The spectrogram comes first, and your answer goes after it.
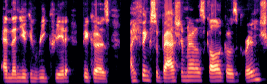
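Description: A man's voice: medium pitch, brisk, no room sound, studio quality. A man co-hosting a casual comedic chat, rambling with restarts and joking around. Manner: rambling, restarts mid-sentence, jokey and animated. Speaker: podcast co-host.

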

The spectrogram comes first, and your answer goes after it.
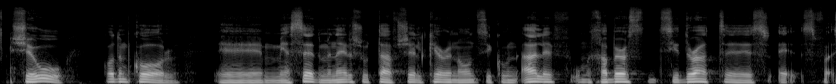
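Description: A man, a native English speaker with an American accent, hosting a podcast interview in a halting way, with frequent drawn-out hesitations. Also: on the low side, darkish tone. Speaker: podcast host.

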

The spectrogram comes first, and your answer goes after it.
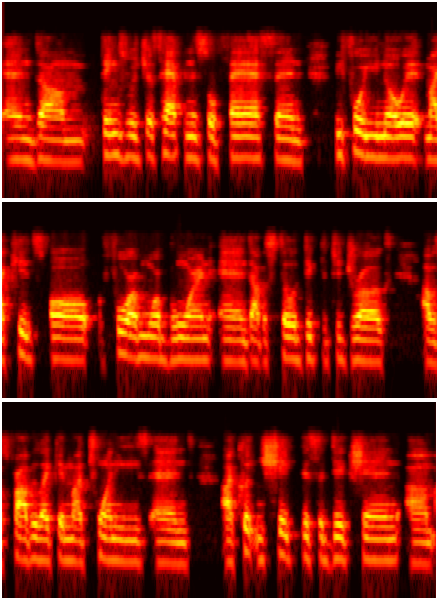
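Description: A woman in her forties, with a very deep and warm voice, candidly and earnestly shares her personal faith testimony using religious phrasing. The podcast audio sounds dull and lo-fi.

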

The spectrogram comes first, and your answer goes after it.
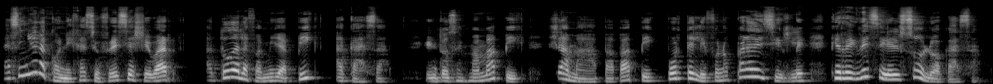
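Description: A woman with a Rioplatense accent reading children's stories aloud in an expressive, sing-song way. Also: on the low side, moderate pace, breathy edge. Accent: Rioplatense Spanish. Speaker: storyteller.

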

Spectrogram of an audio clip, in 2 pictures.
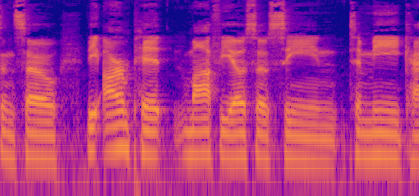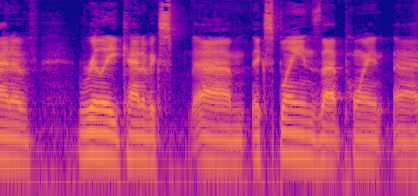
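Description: A man co-hosting a film discussion in a casual, somewhat halting way. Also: sits low, bright, forceful tone, clean tone. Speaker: film podcast co-host. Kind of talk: casual chat.

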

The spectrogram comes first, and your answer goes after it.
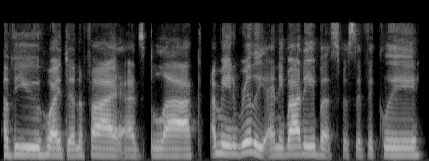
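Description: A woman in her thirties talking casually and candidly as a podcast guest while sick and slightly hoarse. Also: lowish voice, level tone, a little fast, no room sound, studio quality. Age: 30s. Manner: chatty, candid. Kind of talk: casual chat.

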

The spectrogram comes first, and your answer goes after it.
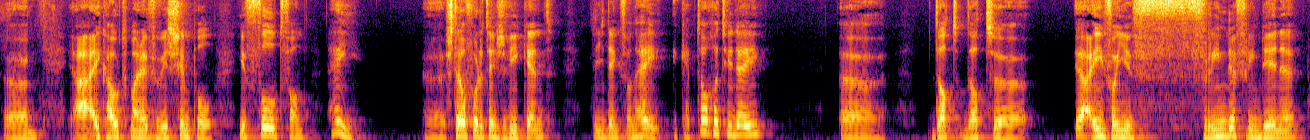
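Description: Speaking at a measured pace with a medium pitch, a paranormal course teacher in his sixties delivers an informal lesson. His mellow, warm voice is full of hesitations, fillers and false starts.

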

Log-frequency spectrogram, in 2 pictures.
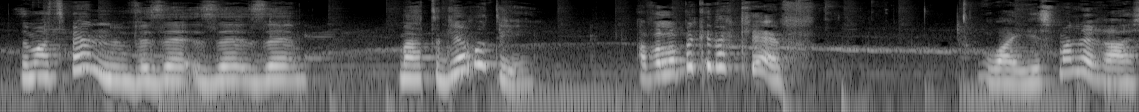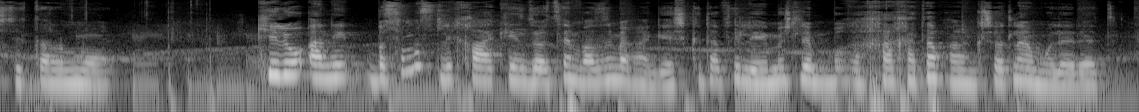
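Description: A woman's voice: a little high, lively intonation, pauses often, darkish tone, faint music behind. A young woman hosting a casual solo podcast, chatty and full of fillers, piling up dramatic rhetorical questions. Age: young adult. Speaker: podcast host.

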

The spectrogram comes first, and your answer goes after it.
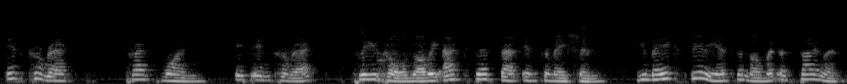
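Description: A woman's recorded voice reading automated phone menu prompts in an even, measured way. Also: fairly low pitch. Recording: tinny phone line.

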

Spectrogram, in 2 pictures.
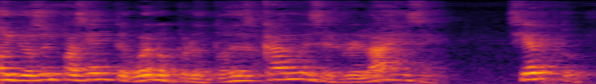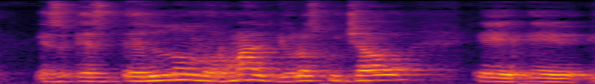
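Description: Picked up by a distant microphone in a roomy space, this preacher talks to his congregation in a conversational style, asking them question after question and saying phrases more than once. His voice is high with a somewhat dark tone.

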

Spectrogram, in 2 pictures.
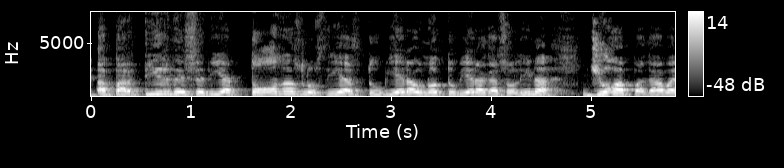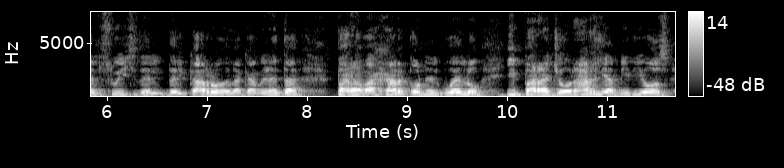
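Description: Fervent high-voiced man preaching. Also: fairly even intonation, moderate pace, warm tone, dull audio. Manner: fervent, emotional, repeating phrases in prayer. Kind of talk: sermon with personal testimony.

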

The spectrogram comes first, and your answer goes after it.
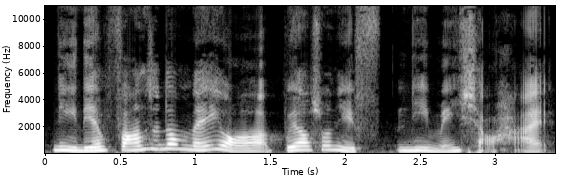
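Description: A woman's voice: on the high side, expressive, moderate pace, no room sound, voice pushed up, lightly acted. A woman voicing arrogant rich people in a courthouse in a children's story, haughty and threatening.

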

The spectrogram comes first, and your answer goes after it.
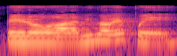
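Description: A woman's voice: lowish voice, fairly even intonation, a little slow. A woman co-hosting a podcast in casual chat, telling her story with animation and laughs, and now and then mixing in English words. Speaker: podcast co-host. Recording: roomy echo.

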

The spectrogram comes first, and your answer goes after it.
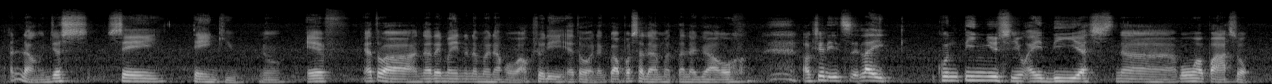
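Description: A man at a mid-range pitch talks casually and encouragingly, often turning to the listener with little asides. He mixes Tagalog and English as he goes, alone in his room with a faint hiss of noise behind him. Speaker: vlogger. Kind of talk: casual motivational monologue.

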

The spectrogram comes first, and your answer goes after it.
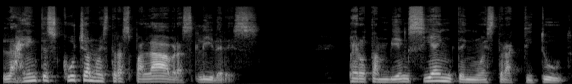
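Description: A woman's voice: extremely low pitch, lively intonation, unhurried, breathy edge. A woman giving a motivational seminar talk to business leaders, emphatic and repeating key phrases to the listener.

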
